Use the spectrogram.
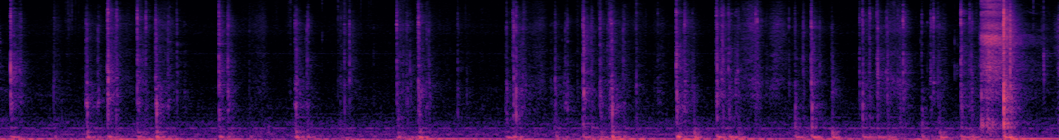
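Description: Computer keyboard typing Java for loop code; a close, steady stream of rapid key clacks with brief pauses and a louder burst near the end, no speech.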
